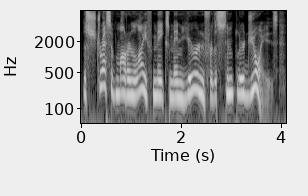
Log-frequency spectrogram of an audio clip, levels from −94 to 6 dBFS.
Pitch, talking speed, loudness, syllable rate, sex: 180 Hz, 175 wpm, -19 LUFS, 3.9 syllables/s, male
